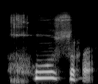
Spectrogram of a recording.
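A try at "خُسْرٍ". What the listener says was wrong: Iya, ro-nya sudah ada tapi belum tebal. Khusru. Khusru.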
